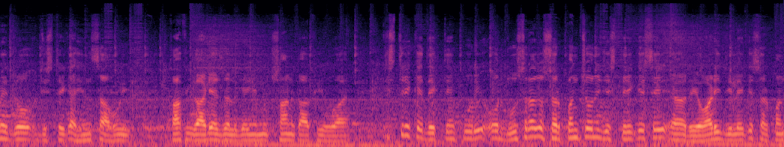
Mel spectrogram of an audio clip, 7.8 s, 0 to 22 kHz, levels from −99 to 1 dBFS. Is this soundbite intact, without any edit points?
yes; 0 cuts

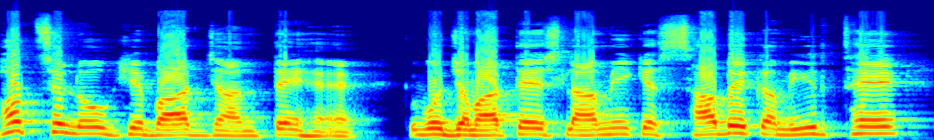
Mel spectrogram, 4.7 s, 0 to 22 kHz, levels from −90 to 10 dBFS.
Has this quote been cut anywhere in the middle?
no; 0 cuts

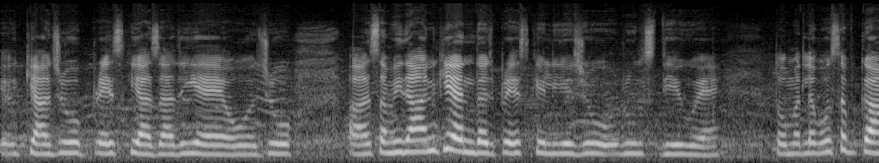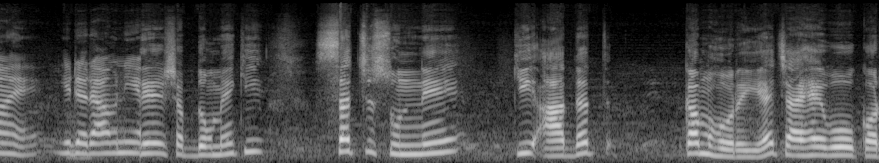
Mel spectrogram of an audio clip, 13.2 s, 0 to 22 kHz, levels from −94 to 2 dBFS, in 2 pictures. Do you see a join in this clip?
yes; 1 cut; at 7.6 s

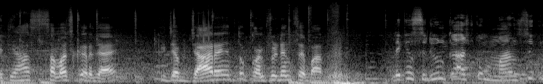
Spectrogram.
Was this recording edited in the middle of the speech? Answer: yes; 1 cut; at 3.6 s

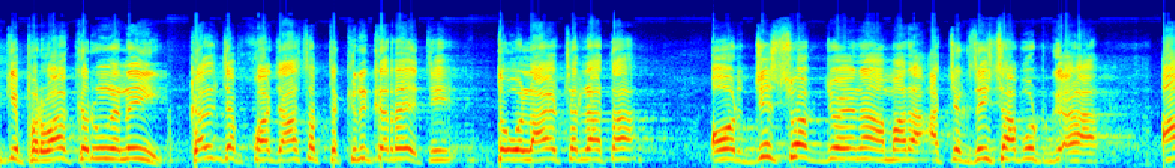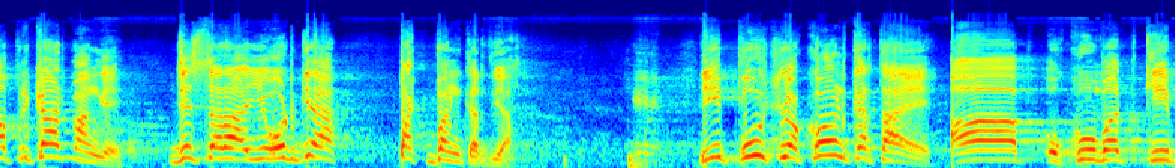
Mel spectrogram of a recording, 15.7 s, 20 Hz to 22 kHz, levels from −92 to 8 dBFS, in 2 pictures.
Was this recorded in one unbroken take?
no; 2 cuts; at 1.1 s, 14.0 s

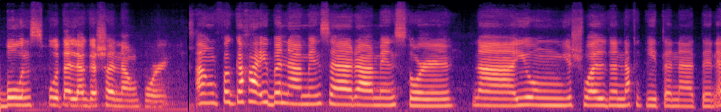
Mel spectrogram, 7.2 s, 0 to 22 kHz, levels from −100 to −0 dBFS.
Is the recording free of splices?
yes; 0 cuts

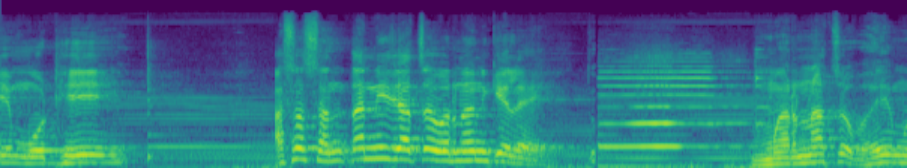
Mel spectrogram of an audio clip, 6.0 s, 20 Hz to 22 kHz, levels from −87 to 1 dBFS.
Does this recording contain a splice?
yes; 1 cut; at 4.0 s

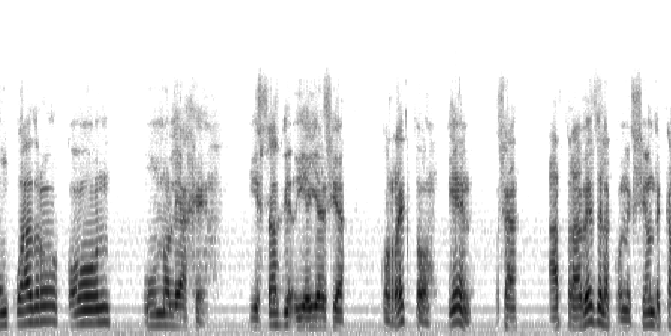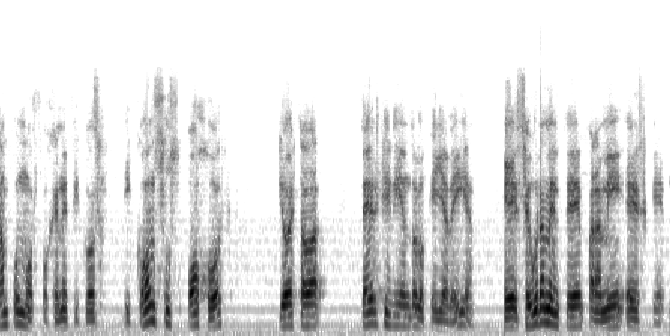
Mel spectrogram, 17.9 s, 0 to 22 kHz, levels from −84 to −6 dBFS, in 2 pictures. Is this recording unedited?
no; 1 cut; at 15.7 s

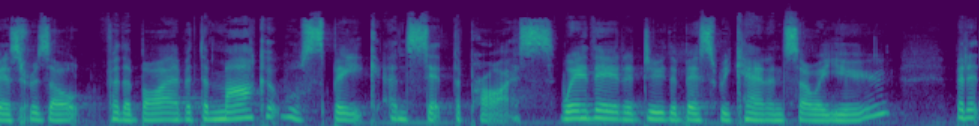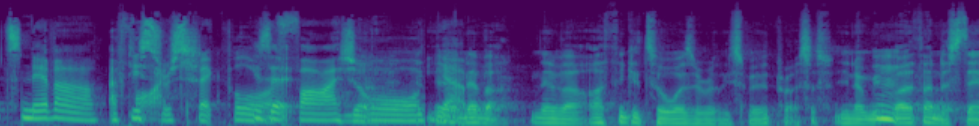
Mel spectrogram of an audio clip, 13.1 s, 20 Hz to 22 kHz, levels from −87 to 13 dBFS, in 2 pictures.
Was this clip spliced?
yes; 4 cuts; at 3.6 s, 7.2 s, 9.4 s, 11.9 s

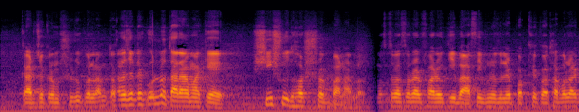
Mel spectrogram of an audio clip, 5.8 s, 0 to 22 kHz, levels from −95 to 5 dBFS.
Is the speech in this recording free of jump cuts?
no; 2 cuts; at 1.2 s, 3.8 s

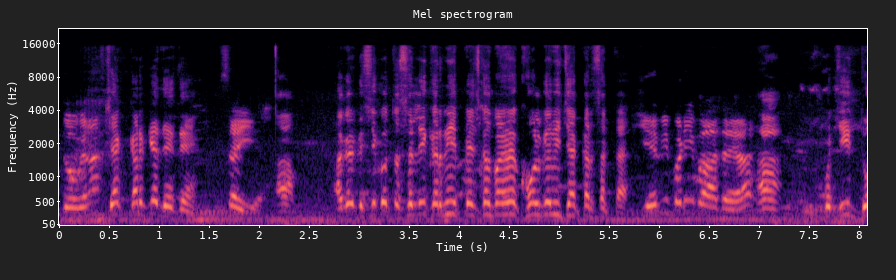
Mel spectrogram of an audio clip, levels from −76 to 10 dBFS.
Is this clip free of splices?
yes; 0 cuts

